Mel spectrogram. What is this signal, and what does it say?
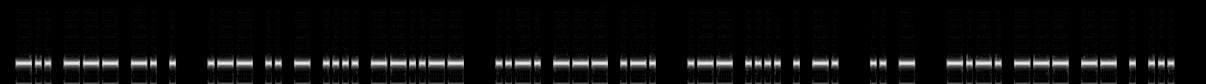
Morse code, heard as a keyed tone, about 25 wpm, 1000 Hz. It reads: DONE WITH, FOR WHEN IT COMES
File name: qotdfiles / 25wpm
